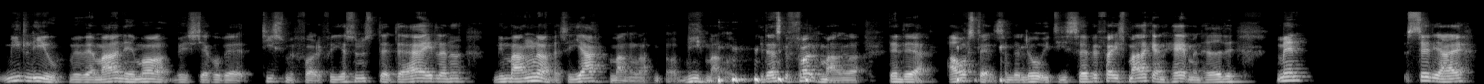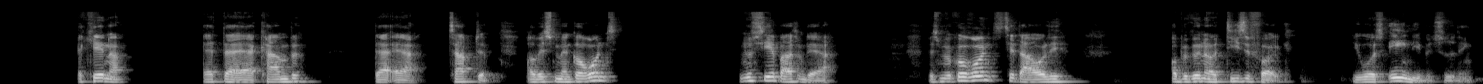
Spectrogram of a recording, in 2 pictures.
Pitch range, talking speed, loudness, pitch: 115-145 Hz, 185 wpm, -19 LUFS, 125 Hz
